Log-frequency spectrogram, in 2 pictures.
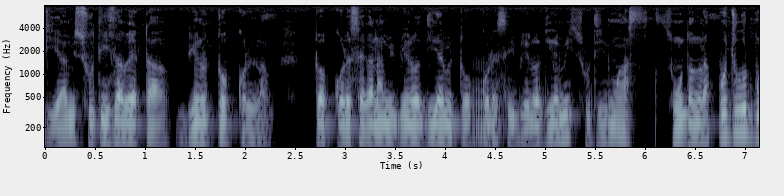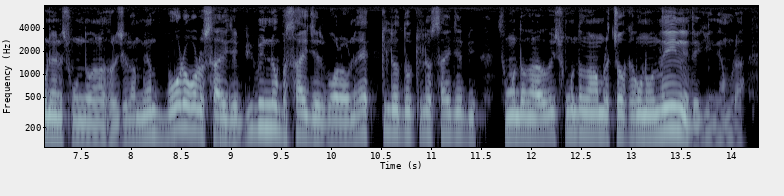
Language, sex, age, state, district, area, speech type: Bengali, male, 30-45, West Bengal, Howrah, urban, spontaneous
